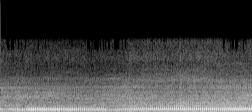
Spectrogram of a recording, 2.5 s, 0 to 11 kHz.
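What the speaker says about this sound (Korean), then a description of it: "이렇게 빠르게 기어를 탁 내리면서" A KTM Duke 390 motorcycle engine drones steadily and close while the rider drops gears quickly, with a slight dip in the note partway through and no talking.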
